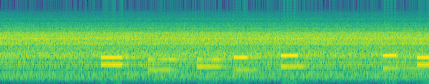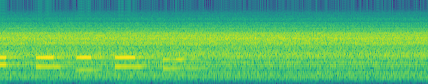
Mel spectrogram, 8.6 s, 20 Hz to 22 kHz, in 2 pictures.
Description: DTMF, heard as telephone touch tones, dialled by hand, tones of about 170 ms, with phone line noise and room echo. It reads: 01729 608284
